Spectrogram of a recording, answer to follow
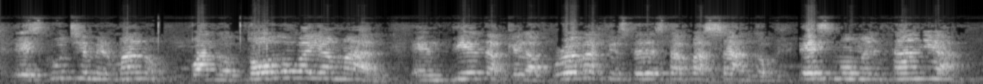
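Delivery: loud, driving sermon delivery; full-force preacher; fiery preaching. Real, not acted. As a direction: preach it hard to the congregation.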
